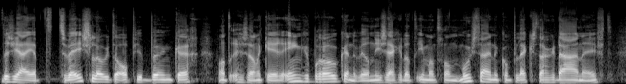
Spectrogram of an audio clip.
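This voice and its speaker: Fairly low for a man, this unremarkable speaking voice runs with hardly any pauses and ordinary pitch variation. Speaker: gardening podcast co-host. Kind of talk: casual chat during a garden tour. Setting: outdoors in an allotment garden.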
